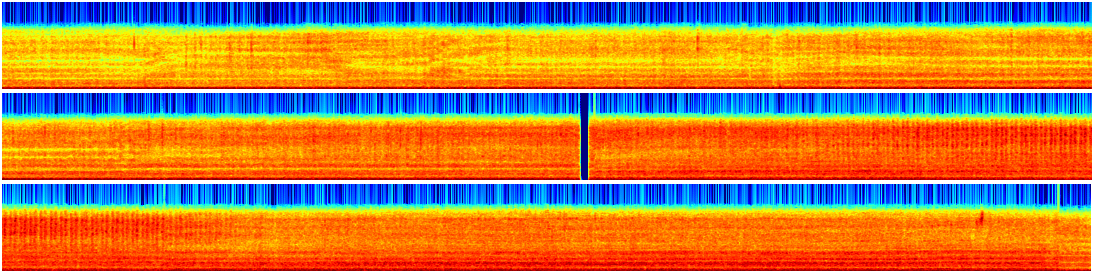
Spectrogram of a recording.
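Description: New Holland combine harvester running steadily as it cuts wheat: diesel engine and threshing machinery humming, getting a little louder as it comes closer. The sound breaks off for an instant just past halfway.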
